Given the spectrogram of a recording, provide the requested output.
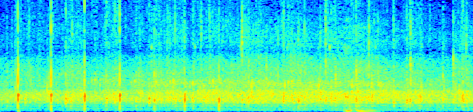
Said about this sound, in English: So thank you all. Can we give a round of applause for the leadership and the staff?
